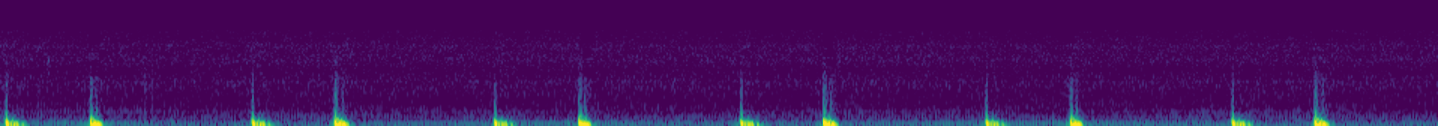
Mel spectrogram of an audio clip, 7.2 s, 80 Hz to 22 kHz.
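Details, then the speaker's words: Normal heart sounds from a teaching recording: regular paired sounds at about 49 beats a minute, a first sound, a short silence, then a shorter, higher-pitched second sound from aortic and pulmonary valve closure. "O som da segunda bulha é mais agudo e sua duração é menor quando comparada à primeira bulha. O reconhecimento das bulhas fica mais fácil quando se tem em mente o ritmo das batidas."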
